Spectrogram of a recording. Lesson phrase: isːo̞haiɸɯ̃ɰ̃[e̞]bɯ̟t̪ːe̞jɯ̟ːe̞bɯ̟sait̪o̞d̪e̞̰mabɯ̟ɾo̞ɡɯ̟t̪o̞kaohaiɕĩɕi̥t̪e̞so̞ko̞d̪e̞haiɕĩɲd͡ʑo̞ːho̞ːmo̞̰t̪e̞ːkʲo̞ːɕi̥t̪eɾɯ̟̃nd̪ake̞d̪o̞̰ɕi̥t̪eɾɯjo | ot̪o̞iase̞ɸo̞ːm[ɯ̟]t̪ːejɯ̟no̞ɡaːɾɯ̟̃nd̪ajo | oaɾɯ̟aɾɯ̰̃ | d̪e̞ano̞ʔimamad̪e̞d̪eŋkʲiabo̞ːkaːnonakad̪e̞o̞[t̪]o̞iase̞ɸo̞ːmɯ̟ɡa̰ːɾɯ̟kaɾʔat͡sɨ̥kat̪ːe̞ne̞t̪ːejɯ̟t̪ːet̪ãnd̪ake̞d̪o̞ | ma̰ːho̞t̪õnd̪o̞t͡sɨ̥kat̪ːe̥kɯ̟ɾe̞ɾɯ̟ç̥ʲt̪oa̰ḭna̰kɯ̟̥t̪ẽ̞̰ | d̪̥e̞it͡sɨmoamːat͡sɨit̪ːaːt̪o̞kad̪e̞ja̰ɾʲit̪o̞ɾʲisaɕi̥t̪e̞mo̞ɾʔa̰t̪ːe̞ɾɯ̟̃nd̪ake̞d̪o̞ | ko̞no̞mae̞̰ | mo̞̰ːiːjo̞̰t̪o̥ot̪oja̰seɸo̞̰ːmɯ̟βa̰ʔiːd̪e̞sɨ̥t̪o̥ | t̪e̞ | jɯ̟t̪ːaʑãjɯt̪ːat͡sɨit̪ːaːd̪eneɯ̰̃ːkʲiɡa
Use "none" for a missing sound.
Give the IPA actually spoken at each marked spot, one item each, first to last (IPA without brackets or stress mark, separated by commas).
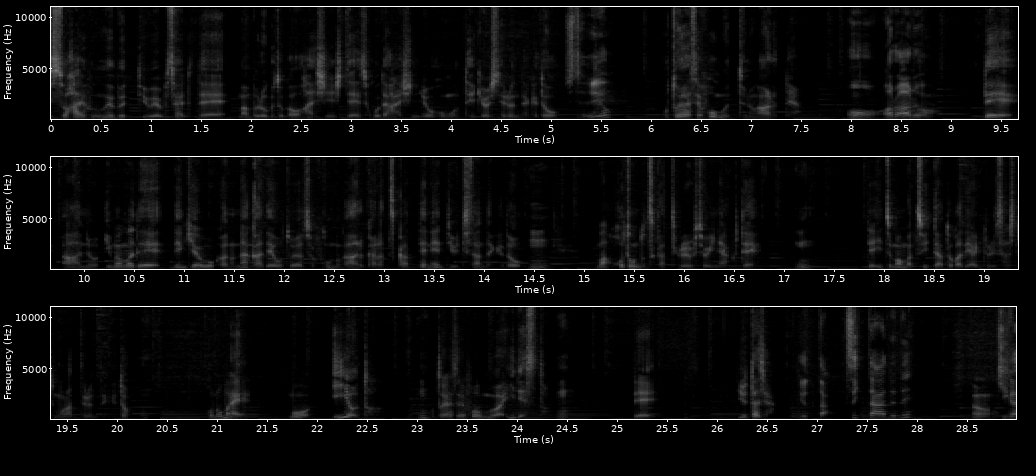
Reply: e̞, ɯ̟, t̪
